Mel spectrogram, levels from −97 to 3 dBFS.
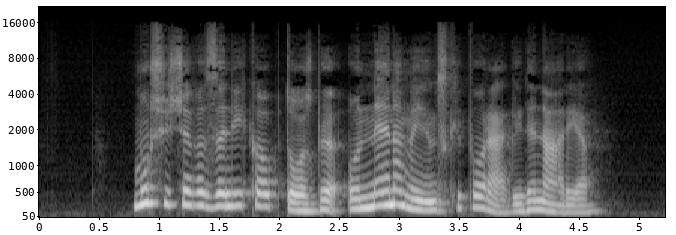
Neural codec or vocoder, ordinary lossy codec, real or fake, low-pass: autoencoder, 48 kHz, 32 numbers a frame, DAC-VAE, trained on Japanese speech; MP3, 64 kbps; fake; 19.8 kHz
